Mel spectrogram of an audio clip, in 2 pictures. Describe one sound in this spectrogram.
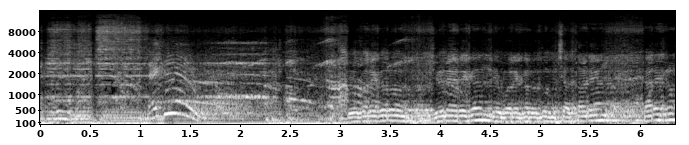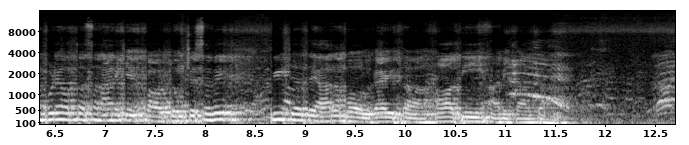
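A man sings loudly through a microphone over loudspeakers.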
